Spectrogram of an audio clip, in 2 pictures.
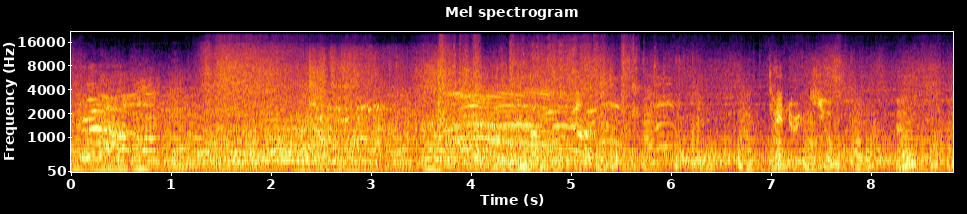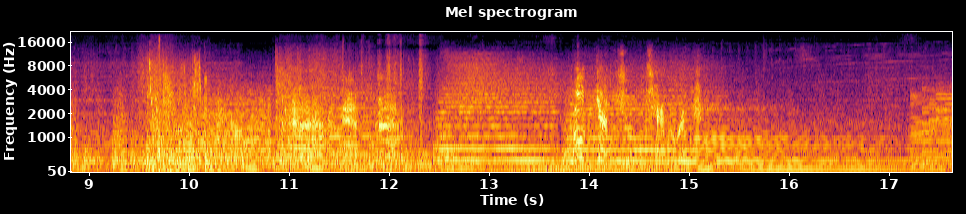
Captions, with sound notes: (Yelling) (Screaming) Tenrec, you... Huh? (Grunting) I'll get you, Tenrec.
